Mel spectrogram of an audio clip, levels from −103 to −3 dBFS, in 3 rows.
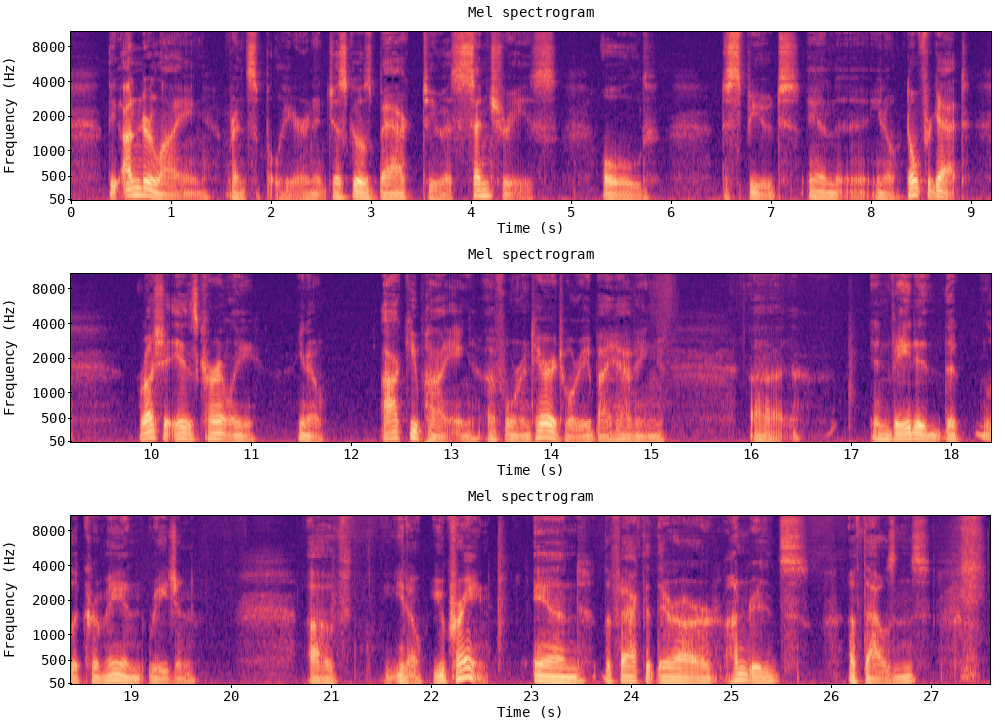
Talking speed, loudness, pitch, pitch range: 105 wpm, -19 LUFS, 90 Hz, 80-100 Hz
